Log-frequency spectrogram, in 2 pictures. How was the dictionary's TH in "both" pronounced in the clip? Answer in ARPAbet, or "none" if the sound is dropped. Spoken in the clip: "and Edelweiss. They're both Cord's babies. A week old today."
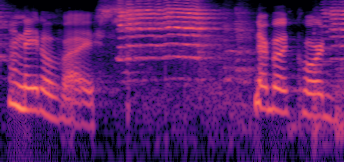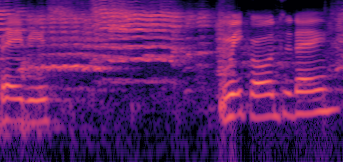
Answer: TH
